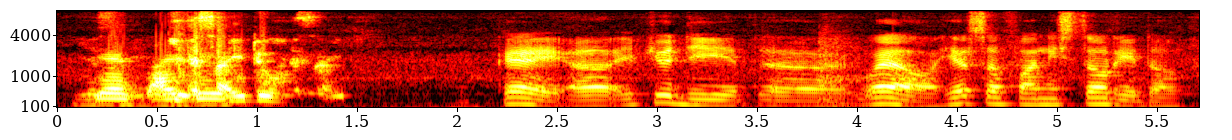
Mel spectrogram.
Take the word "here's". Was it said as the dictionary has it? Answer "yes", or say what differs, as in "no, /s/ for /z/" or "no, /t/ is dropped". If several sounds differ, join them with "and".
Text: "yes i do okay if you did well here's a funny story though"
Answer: no, /s/ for /z/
